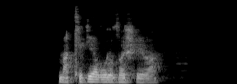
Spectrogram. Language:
Italian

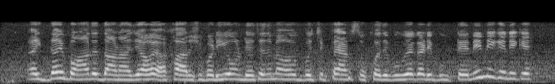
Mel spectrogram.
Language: Punjabi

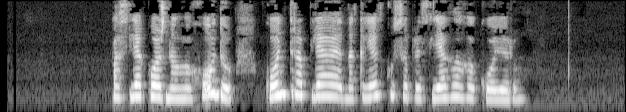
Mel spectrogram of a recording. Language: Belarusian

